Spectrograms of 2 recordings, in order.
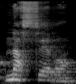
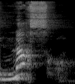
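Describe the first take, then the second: First: A vowel separates the s and the r. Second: No vowel separates the s and the r. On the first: The speaker calls it wrong. "que vous prononcez en disant Nasser. Mais ça ne se dit pas Nasser" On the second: The speaker calls it right. "C'est Nasr"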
